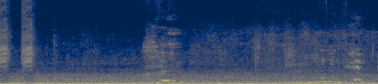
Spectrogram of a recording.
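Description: A young child sips from a drink can.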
